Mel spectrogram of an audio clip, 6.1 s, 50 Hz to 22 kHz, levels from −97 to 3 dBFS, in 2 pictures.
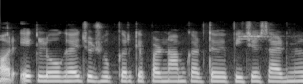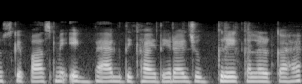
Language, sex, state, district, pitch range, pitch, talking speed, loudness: Hindi, female, Punjab, Fazilka, 195-210 Hz, 200 Hz, 265 wpm, -19 LUFS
